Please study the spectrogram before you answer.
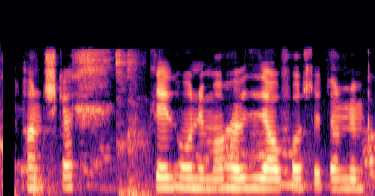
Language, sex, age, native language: Icelandic, male, 11, Icelandic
